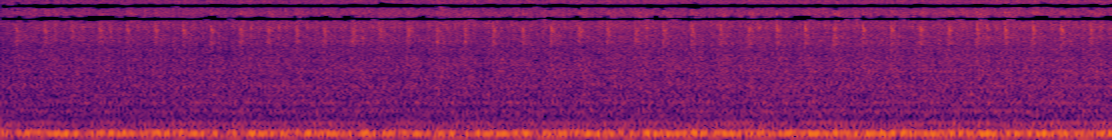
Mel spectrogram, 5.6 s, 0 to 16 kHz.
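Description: LS3 6.2-litre V8 idling steadily at full operating temperature.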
